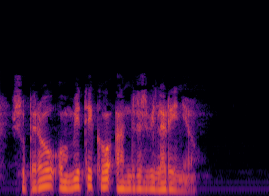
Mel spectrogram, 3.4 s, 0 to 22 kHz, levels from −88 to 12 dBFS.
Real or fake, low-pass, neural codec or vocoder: real; 5.4 kHz; none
